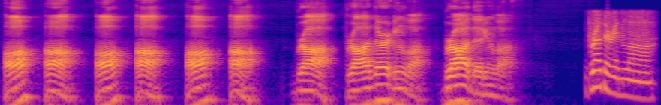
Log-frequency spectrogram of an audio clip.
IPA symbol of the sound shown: ʌ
